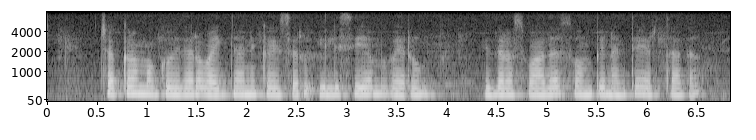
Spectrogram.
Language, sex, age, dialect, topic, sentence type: Kannada, female, 18-24, Central, agriculture, statement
